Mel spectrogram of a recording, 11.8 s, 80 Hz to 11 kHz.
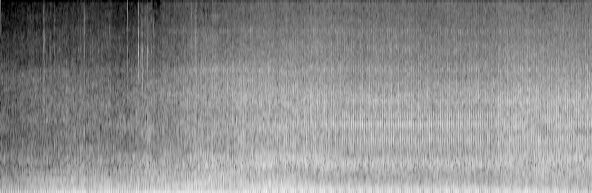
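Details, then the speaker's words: BMW E46 320d touring, M47 diesel, 200,000 miles, first cold start after crankshaft pulley repair: steady idle with low rough chuff and uneven rattle; owner suspects exhaust leak from failed downpipe flexi. "So we may have a problem with the exhaust. Just want to try and get this thing up to temperature as quick as possible, really."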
